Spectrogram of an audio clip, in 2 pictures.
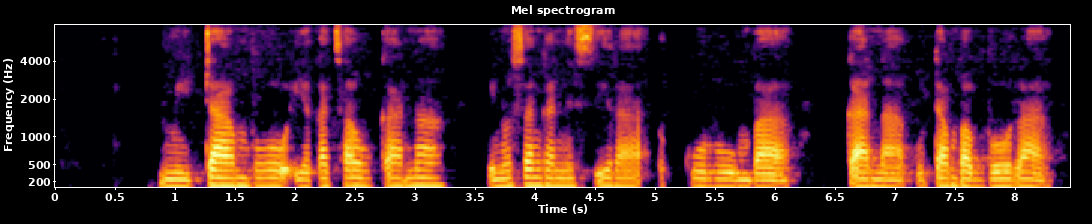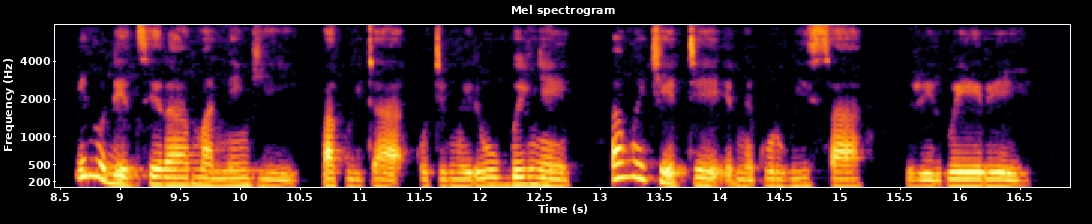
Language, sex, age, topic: Ndau, female, 25-35, health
